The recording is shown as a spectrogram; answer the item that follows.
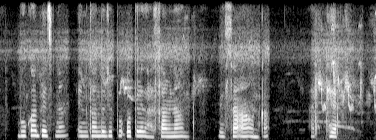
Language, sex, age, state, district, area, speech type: Santali, female, 18-30, Jharkhand, Seraikela Kharsawan, rural, spontaneous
